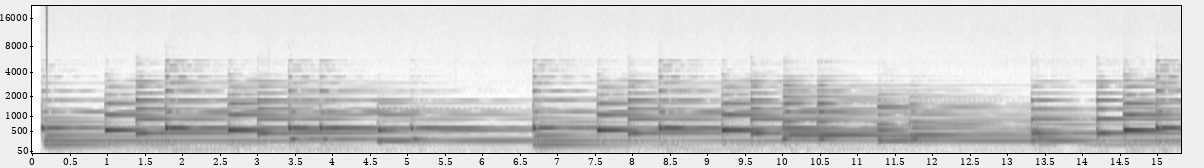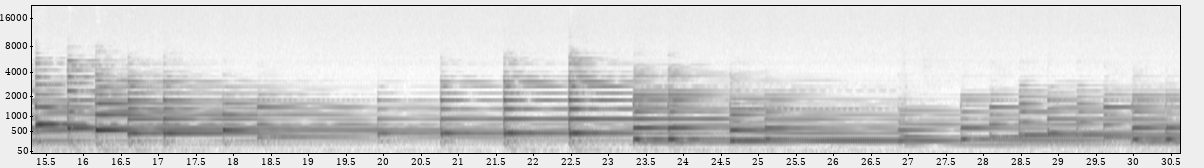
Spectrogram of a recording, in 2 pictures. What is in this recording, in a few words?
piano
